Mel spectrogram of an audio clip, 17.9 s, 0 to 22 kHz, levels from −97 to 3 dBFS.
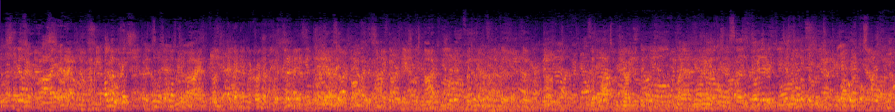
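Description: Nothing in this audio stands out as a technical fault, so there's nothing to flag here.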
